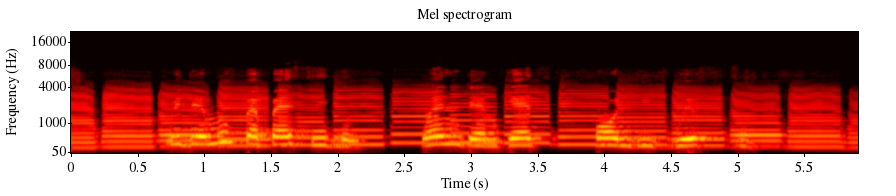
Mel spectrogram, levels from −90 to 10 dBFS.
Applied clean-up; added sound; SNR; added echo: neural mask model RNNoise.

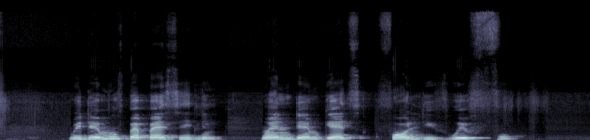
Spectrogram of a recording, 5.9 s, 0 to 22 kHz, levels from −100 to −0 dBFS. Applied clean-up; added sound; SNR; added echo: none; none; none; none.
